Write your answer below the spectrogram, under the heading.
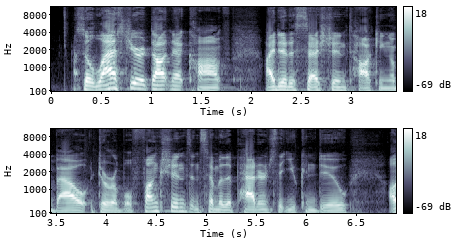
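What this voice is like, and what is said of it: Voice strained from a cold. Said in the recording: “My voice is going to hold out for one more amazing session ... I'm getting over a little bit of a cold, if you can hear to my voice.”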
